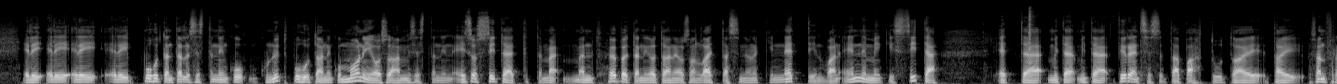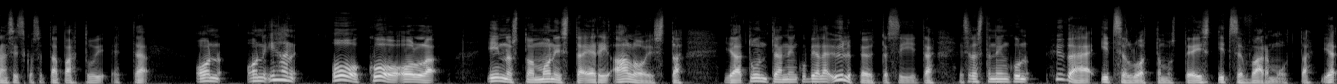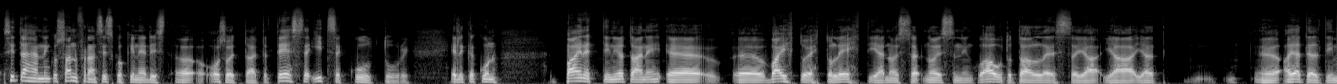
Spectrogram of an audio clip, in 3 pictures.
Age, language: 50-69, Finnish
